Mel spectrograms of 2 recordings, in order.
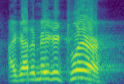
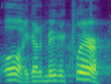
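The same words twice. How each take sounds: First: Louder, higher, driving the point home; emphatic louder repeat. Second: Said in the usual way. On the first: Retold or imitated. Preacher repeating himself to the congregation, louder and emphatic. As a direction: hit it harder the second time.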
